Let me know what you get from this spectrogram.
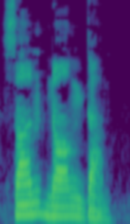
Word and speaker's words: Sun Nong Dan: And that place is called Sun Nong Dan. – Sun Nong Dan. – And then Dan, like Dan. Like yeah. – Dan from Street Fighter, the pink dude. – But it's pronounced Dan.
